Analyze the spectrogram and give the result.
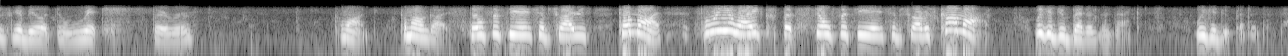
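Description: The speech moves at a moderate pace with long, frequent pauses. Its loudness swings widely. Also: woman, high pitch for a woman. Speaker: gamer narrating own play. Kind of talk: casual gameplay commentary.

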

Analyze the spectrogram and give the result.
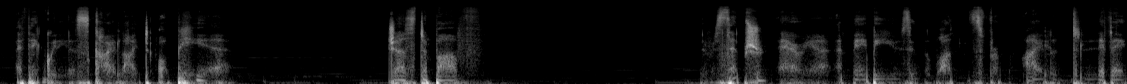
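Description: Whispering at a fairly slow pace, a man leaves long, frequent pauses as faint music plays in the background. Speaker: gaming content creator / video host. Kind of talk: whispered ASMR game-building commentary. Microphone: studio mic.

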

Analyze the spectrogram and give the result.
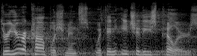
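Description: This man's voice sits high in pitch. He keeps a moderate pace. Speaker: school superintendent. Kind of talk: formal speech. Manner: formal. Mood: proud, warm, formal. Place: hall. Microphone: podium.

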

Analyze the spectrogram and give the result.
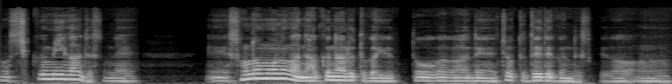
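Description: A dark, mellow tone with lively intonation at a moderate pace, on a very clean recording with a silent background. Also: man. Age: 50s. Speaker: pianist and channel host. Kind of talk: casual monologue. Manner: rambling, many fillers.

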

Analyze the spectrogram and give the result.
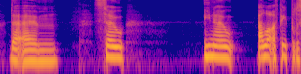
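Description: A woman with a Lancashire accent, dry and close with no echo, on a very clean recording against a silent background. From Lancashire, England (born in Milan, moved at nine). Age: 50s. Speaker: former mafia courier and author. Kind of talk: interview storytelling.

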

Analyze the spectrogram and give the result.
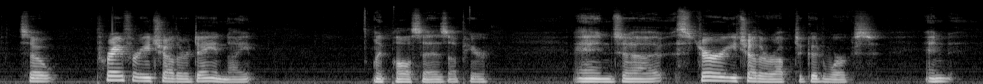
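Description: The pace is fairly slow. It's a man, and his pitch moves in an ordinary way. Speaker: Sunday school teacher. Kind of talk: bible lesson then spoken prayer. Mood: calm, earnest.

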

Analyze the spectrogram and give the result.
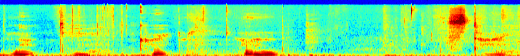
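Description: Amid noticeable background noise, a man talks at a very slow pace. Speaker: ASMR creator. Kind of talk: ASMR soft-spoken tapping video. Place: home room. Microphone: studio mic.

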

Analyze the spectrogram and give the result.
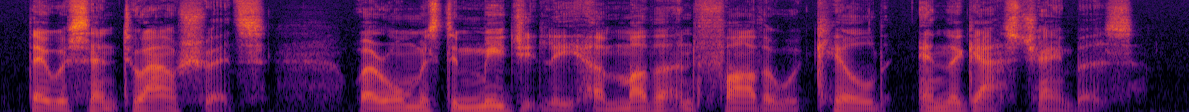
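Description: This man has an ordinary speaking voice with a fairly low pitch, talking at a fairly quick pace with ordinary pitch variation. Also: quiet background. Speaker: TV news presenter. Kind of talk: TV news report narration.

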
